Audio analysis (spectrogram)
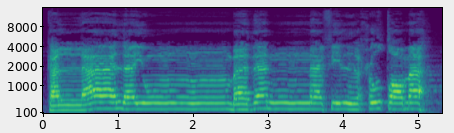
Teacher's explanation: অনেকে বা আসলে ছোট মিম দেখে একেবারে মুখ ঠোঁট লাগিয়ে দেয়, কিন্তু একেবারে ঠোঁট লাগবে না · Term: ইকলাব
